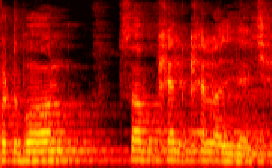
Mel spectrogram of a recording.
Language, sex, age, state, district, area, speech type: Maithili, male, 45-60, Bihar, Madhubani, rural, spontaneous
